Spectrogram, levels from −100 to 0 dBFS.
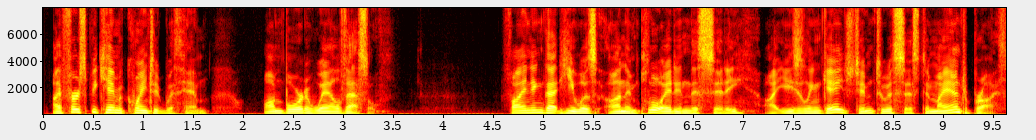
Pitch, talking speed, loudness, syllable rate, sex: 120 Hz, 175 wpm, -16 LUFS, 6.2 syllables/s, male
